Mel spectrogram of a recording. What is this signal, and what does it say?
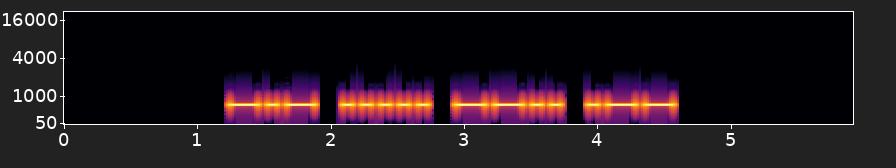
Morse code, heard as a keyed tone, about 17 wpm, 700 Hz. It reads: K5ZW
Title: USA Call Signs - 4 Characters - Repeated 3x - 17wpm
